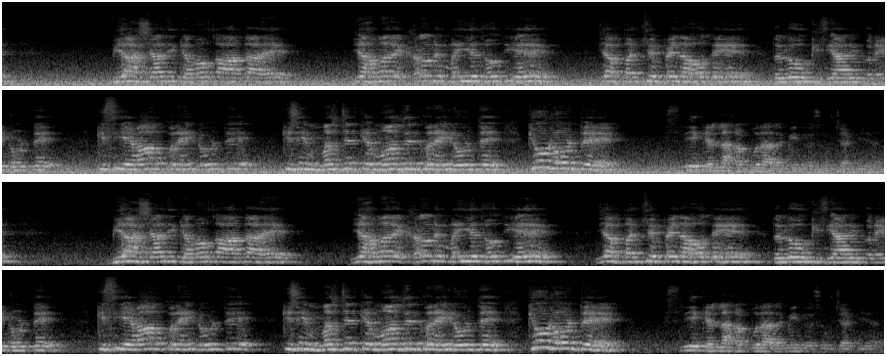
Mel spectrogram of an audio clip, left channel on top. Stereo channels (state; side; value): noise; left; rumble, 5 dB below the sound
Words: بیاہ شادی کا موقع آتا ہے، یا ہمارے گھروں میں میت ہوتی ہے، یا بچے پیدا ہوتے ہیں، تو لوگ کسی عالم کو نہیں ڈھونڈتے، کسی امام کو نہیں ڈھونڈتے، کسی مسجد کے مؤذن کو نہیں ڈھونڈتے؟ کیوں ڈھونڈتے ہیں؟ اس لیے کہ اللہ رب العالمین نے اسے اونچا کیا ہے،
